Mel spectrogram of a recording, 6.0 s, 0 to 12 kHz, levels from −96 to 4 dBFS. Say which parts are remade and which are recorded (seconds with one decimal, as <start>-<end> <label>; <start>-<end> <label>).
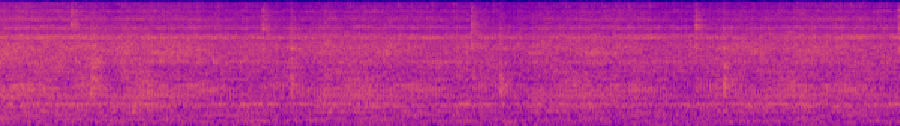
0.0-6.0 recorded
